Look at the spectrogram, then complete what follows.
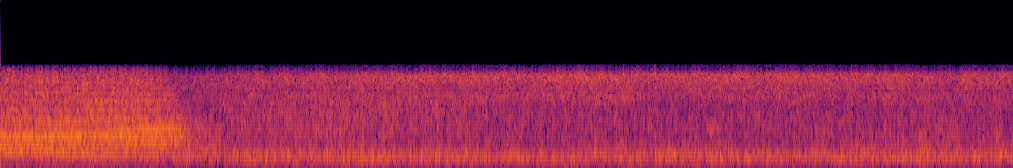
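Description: Norfolk Southern freight locomotive's horn sounding a steady chord that cuts off about two seconds in. After it, the steady noise of freight cars rolling past on the track.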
